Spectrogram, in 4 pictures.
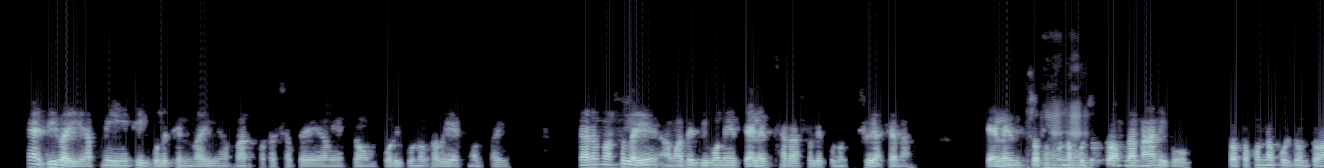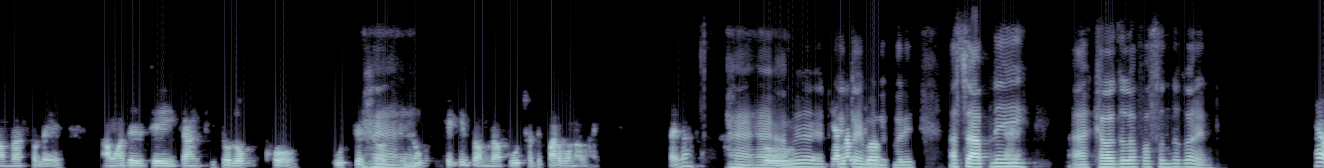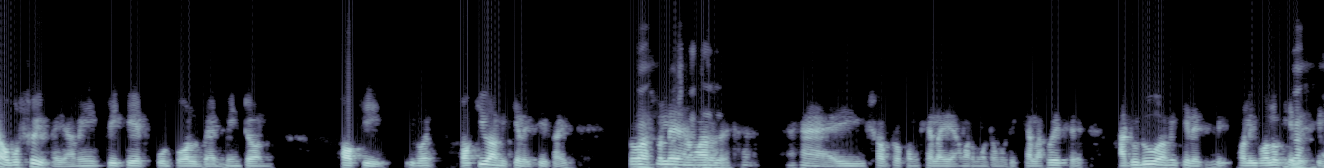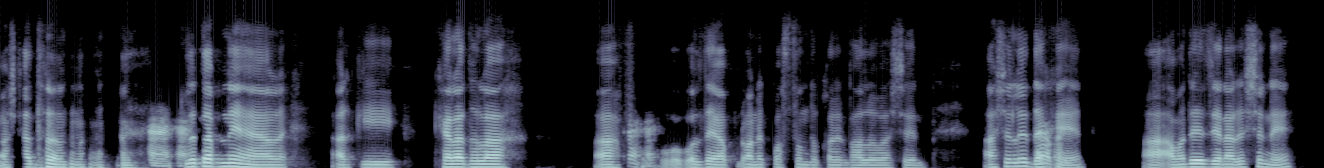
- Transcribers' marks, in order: static; other background noise; tapping; laughing while speaking: "অসাধারণ"; chuckle
- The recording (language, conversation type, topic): Bengali, unstructured, খেলাধুলার মাধ্যমে আপনার জীবনে কী কী পরিবর্তন এসেছে?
